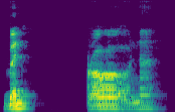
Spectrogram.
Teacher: baca saktah itu stop tanpa nafas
